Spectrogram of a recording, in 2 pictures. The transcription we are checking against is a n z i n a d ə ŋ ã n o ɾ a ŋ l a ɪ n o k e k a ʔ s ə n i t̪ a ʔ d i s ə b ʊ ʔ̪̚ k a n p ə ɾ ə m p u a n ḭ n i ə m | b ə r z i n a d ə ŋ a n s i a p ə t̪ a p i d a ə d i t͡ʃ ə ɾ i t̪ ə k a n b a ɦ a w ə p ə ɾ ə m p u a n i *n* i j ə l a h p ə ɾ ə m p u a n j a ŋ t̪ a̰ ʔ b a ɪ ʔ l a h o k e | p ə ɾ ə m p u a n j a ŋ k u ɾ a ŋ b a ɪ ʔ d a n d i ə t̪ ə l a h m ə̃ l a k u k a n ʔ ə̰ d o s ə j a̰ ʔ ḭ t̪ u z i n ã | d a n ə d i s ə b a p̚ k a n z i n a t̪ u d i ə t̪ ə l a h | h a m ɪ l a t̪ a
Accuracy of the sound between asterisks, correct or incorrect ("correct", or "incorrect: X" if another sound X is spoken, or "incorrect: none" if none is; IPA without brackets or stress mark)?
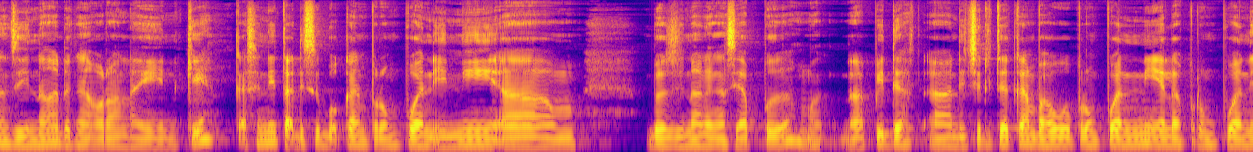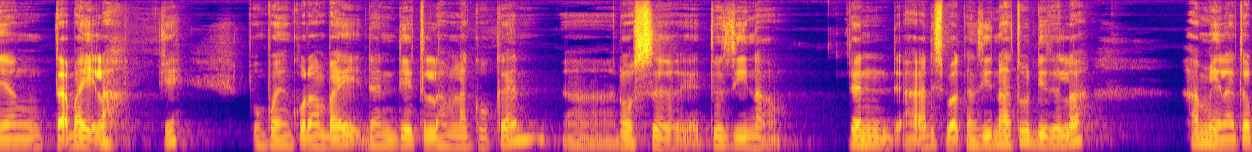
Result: correct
